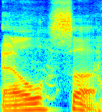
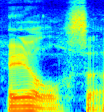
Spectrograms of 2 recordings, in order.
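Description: First: The first syllable sounds like 'el'. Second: The first syllable sounds like 'ale'. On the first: The speaker calls it wrong. "No, ale. Like the drink" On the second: The speaker calls it right. "There you go"

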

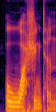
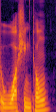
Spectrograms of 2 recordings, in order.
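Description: First: It is said with an English accent. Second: It is said with a French accent.

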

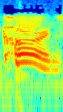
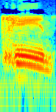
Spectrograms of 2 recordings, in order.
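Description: First: The vowel sounds like the one in 'corns'. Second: The vowel sounds like the one in 'cans'. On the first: This is how people outside Australia say it. "like it's pronounced Corns over here" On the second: This is how Australians say it. "we pronounce it Cairns down there, like beer cans"

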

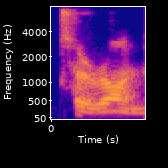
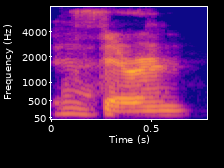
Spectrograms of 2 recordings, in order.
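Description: First: The surname is said the South African way. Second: The surname is said the American way. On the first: "that's actually the South African way of pronouncing it" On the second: "as you probably pronounce it there"

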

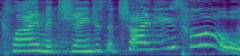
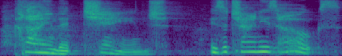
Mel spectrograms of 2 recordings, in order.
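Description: First: It is said like a condescending mother. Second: It is said seductively, like a spy.

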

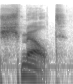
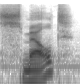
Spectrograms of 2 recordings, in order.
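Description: First: The word begins with an sh sound. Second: The word begins with a plain s sound. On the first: The speaker calls it wrong. "or is it schmelt?" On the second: The speaker calls it right. "Am I saying it right"

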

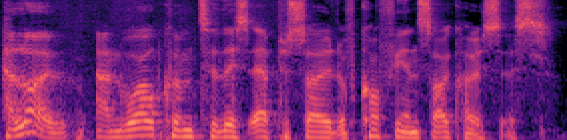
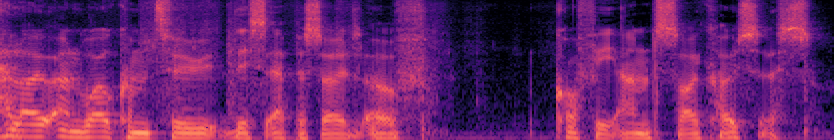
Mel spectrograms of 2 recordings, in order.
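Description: First: It is said with enthusiasm. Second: It is said flatly, without enthusiasm.

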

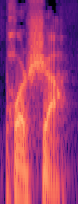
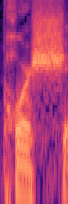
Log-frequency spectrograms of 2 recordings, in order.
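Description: First: The name is said in the German way. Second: The name is said in an anglicized way. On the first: The speaker calls it right. "It's Porsche. Trust me" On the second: The speaker calls it wrong. "It's not Porsche"

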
